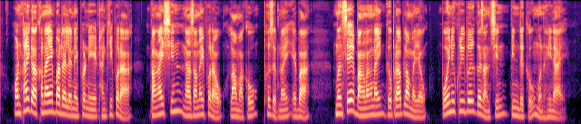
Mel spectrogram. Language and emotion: Bodo, neutral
